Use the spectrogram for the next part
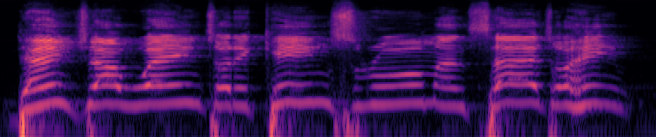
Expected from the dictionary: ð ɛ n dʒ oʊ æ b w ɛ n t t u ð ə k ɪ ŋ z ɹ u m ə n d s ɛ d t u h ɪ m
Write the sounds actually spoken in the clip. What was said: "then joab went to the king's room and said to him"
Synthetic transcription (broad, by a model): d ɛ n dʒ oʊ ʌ w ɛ n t t u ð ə k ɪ ŋ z ɹ u m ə n s ɛ d t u h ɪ m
